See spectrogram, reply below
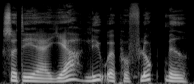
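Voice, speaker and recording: A woman voicing a kind old grandfather in a storybook reading, speaking calmly and gently, low and unhurried. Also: no echo, clean studio sound. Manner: calm, gentle.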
